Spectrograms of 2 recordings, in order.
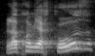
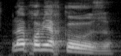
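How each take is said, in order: First: Loud, high call with rising end; judge calling a case. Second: Slow, loud, high call with falling end; judge resuming. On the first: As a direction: call it out as a question, pitch lifting. Judge calls the first case. (appel sonore du juge, ton montant) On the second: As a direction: announce it slowly and firmly, pitch dropping at the close. Judge calls the case once more. (appel lent et sonore, ton descendant) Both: A narrator's reading.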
